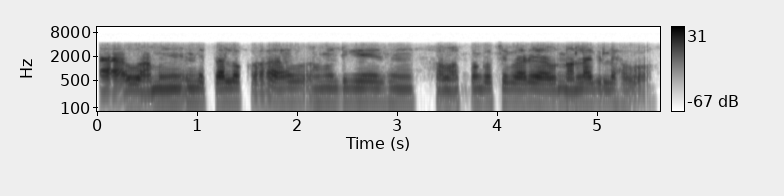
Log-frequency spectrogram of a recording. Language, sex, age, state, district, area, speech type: Odia, female, 60+, Odisha, Jharsuguda, rural, conversation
